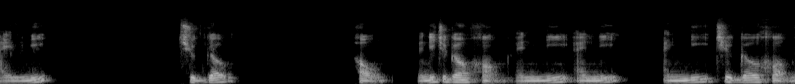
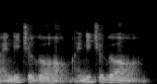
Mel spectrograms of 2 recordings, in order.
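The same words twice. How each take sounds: First: "I need to go home" split into separate words; careful step-by-step version; slow broken-up demo. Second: "I need to go home" run together, "need" flowing into "to"; natural connected speech; linked-up demo. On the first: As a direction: take it apart slowly, word by word. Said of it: "vai ficar assim". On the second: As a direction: blend the words into one smooth line. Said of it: "Junta uma coisa na outra". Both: Shown as a demonstration.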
